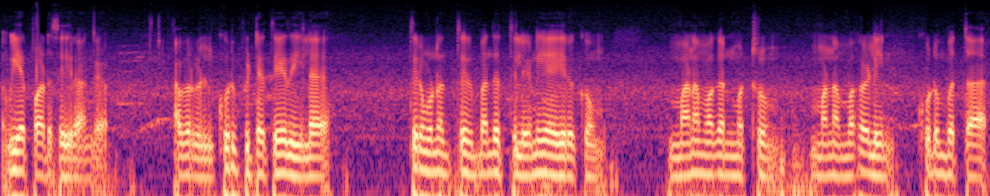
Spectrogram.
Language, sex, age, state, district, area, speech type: Tamil, male, 30-45, Tamil Nadu, Pudukkottai, rural, spontaneous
